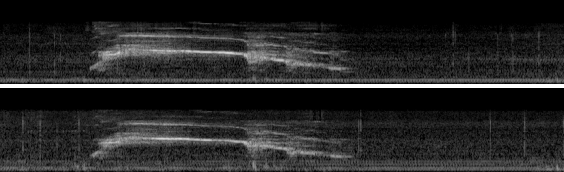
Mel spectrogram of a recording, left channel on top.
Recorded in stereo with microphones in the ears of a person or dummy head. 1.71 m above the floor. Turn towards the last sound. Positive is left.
turn(degrees=25)  # may be behind; listen again after turning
